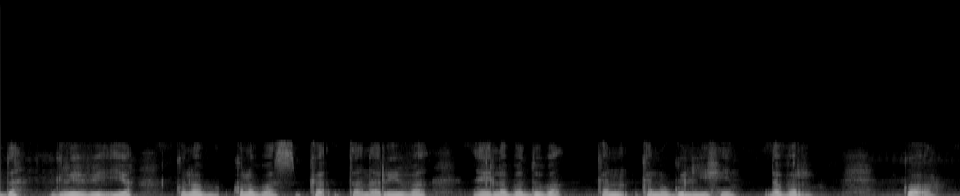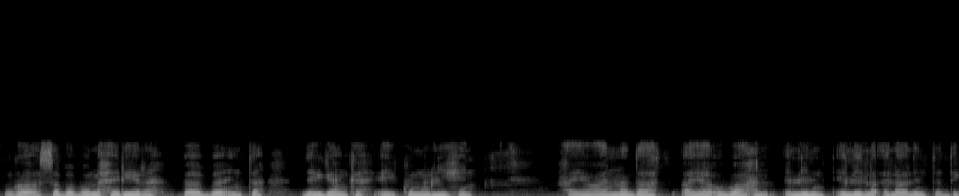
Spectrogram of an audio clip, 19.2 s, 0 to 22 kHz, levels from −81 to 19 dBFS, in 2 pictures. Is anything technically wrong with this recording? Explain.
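Yes. Throughout the speech, nothing sounds above 6.2 kHz, with gurgling, granular distortion, likely MP2 compression at a low bitrate, switching off upper sub-bands and coarsely quantising the rest.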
